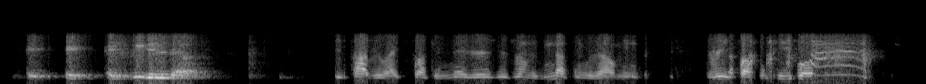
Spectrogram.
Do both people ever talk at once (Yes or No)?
No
